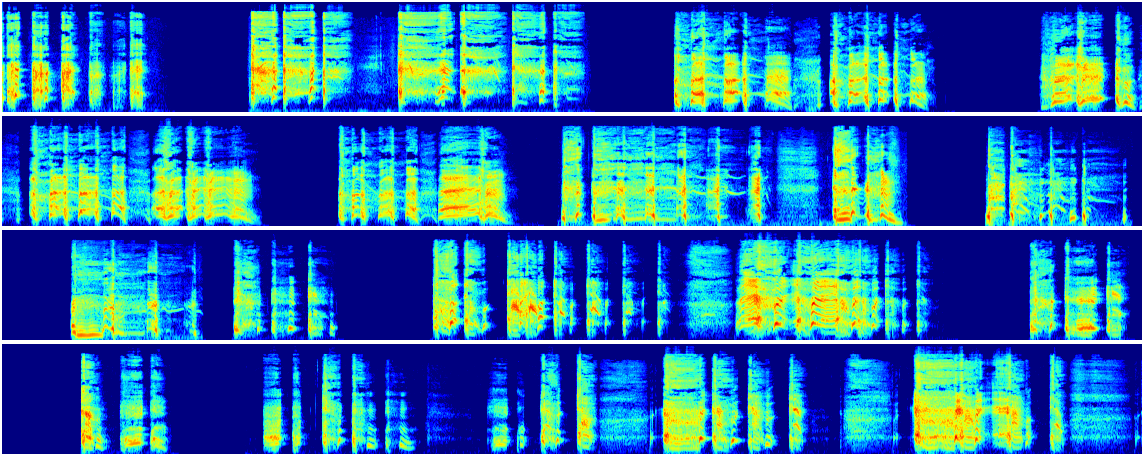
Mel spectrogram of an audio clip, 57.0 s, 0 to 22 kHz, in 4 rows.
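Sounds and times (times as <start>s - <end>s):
person coughing: 0.0s - 1.8s, 3.1s - 4.4s, 5.0s - 7.3s, 8.4s - 11.6s, 13.0s - 17.4s, 18.5s - 20.6s, 21.2s - 23.8s, 24.6s - 25.6s, 26.6s - 28.4s, 29.4s - 32.7s, 33.9s - 36.9s, 37.7s - 40.2s, 41.4s - 42.6s, 43.8s - 44.9s, 46.0s - 47.9s, 48.9s - 50.2s, 50.9s - 52.8s, 54.2s - 56.1s.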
